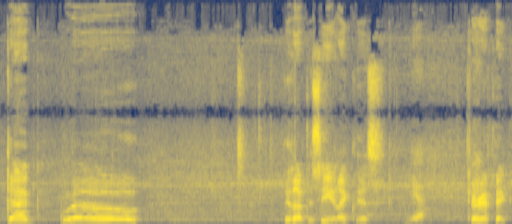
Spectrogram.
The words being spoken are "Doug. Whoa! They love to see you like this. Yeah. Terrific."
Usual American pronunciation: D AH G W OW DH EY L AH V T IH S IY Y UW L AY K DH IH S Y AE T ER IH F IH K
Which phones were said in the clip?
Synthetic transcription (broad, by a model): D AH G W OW DH EY L AH V T IH S IY Y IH L AY K DH IH S Y AE T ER IH F IH K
